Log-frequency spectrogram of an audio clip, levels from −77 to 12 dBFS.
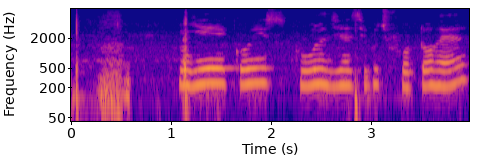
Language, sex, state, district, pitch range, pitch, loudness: Hindi, female, Haryana, Jhajjar, 225-245 Hz, 235 Hz, -19 LUFS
